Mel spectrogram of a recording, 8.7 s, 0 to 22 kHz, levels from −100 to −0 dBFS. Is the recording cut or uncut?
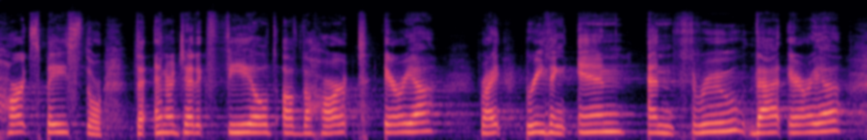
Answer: uncut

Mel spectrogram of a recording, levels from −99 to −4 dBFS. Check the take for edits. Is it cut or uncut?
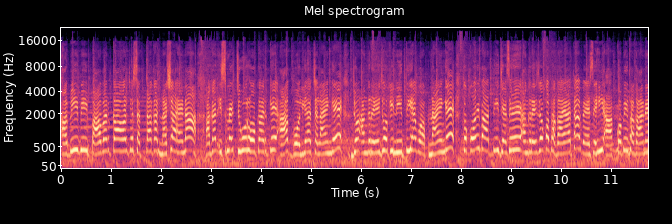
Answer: uncut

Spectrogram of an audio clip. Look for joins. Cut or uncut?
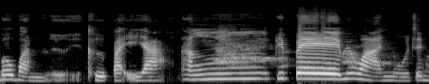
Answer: cut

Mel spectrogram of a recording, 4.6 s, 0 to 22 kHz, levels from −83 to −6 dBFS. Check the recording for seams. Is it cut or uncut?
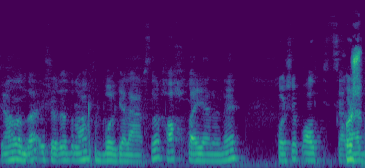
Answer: uncut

